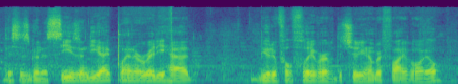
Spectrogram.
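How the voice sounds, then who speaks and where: A young man cooking outdoors at a barbecue, relaxed and explaining each step as he works. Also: on the low side, fast, soft background music. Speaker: cooking show chef. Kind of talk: cooking demonstration. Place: outdoor garden by a barbecue grill.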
